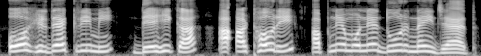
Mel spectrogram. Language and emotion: Maithili, neutral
